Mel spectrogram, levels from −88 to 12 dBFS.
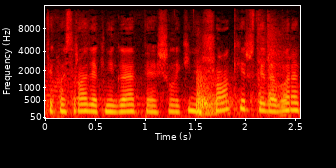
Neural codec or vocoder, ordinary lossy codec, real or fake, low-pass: none; MP3, 64 kbps; real; 14.4 kHz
